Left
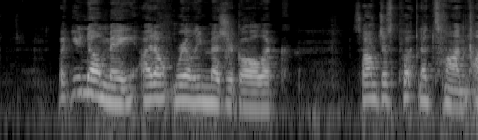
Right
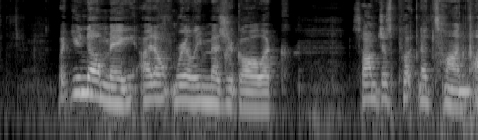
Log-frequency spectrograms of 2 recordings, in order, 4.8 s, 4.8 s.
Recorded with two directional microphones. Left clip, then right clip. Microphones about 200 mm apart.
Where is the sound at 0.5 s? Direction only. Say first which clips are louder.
Right 2 dB; 45° right (ahead or behind).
